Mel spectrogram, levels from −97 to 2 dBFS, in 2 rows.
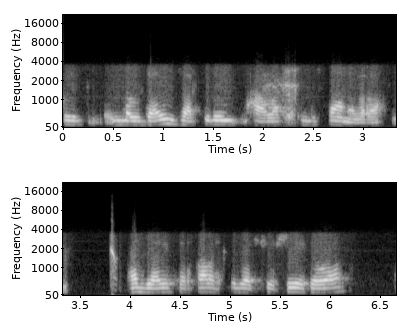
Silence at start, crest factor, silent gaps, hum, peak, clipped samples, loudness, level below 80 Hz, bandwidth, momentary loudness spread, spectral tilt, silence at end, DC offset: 0 s; 16 dB; none; none; -4 dBFS; under 0.1%; -21 LUFS; -70 dBFS; 5.8 kHz; 8 LU; -8.5 dB/octave; 0.55 s; under 0.1%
